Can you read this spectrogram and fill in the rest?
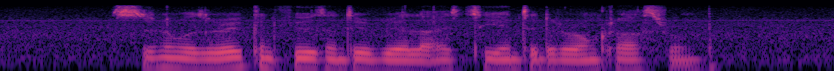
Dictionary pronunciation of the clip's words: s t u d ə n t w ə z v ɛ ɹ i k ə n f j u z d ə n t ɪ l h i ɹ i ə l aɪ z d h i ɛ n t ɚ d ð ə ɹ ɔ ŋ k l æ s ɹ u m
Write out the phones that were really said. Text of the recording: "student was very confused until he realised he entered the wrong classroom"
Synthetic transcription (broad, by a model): s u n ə w ə z v ɛ ɹ i k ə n f j u z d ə n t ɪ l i ɹ i ə l aɪ z d h i ɛ n t ɚ d ð ə ɹ ɔ ŋ k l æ s ɹ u m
